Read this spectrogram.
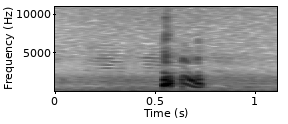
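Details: A little one with hiccups: a single brief, sharp, hiccup-like squeak against steady room noise.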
